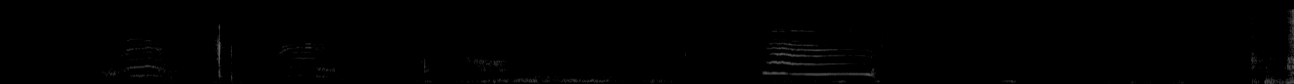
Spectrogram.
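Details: Domestic cat protesting during flea treatment, giving several drawn-out harmonic meows and wails, one loud strained yowl near the middle, with rustling and handling noises between calls and a burst of noise at the end.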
